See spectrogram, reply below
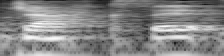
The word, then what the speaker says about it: Jax IT: So, first off, a shout out to Jaxit. I hope I have probably not pronounced that right, actually. It's Jax IT, isn't it? – Yeah, he's in IT, isn't he? – Yeah, so it's not Jaxit.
